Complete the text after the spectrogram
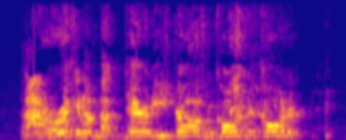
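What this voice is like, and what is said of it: Put-on cowboy accent. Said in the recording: “Come in here in some leather chaps ... Wearing a cowboy hat. ... use the full accent.”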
